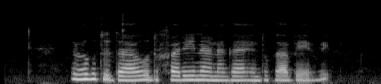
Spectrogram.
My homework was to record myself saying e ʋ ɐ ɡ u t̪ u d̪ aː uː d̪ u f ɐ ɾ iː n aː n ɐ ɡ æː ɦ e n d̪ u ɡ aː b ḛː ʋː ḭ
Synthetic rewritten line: e ʋ ɐ ɡ u t̪ u d̪ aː uː d̪ u f ɐ ɾ iː n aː n ɐ ɡ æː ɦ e n d̪ u ɡ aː b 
